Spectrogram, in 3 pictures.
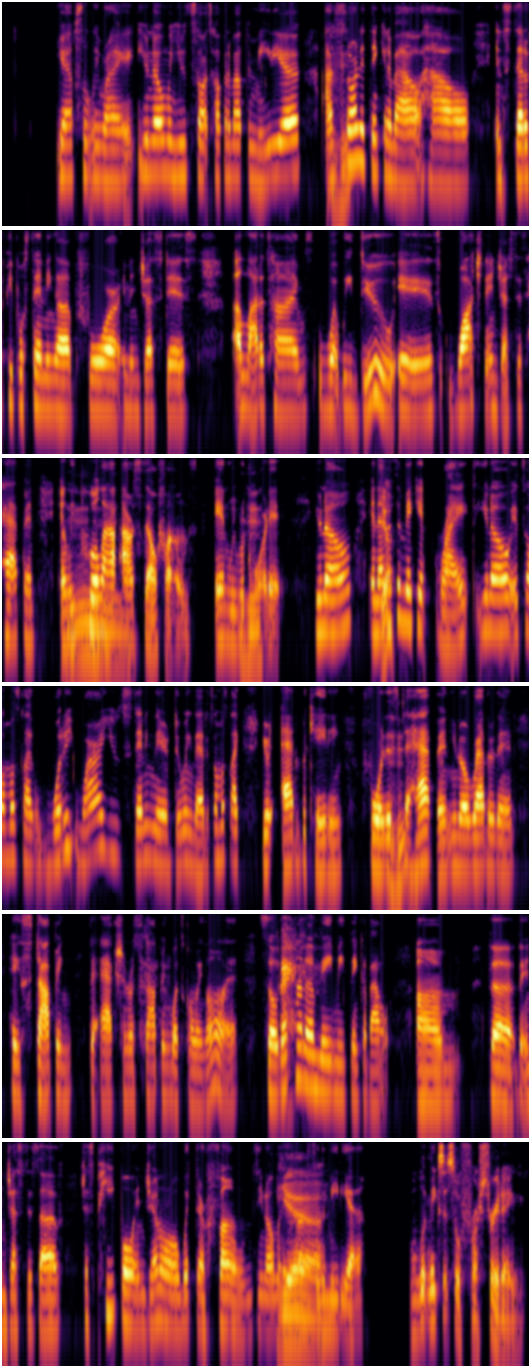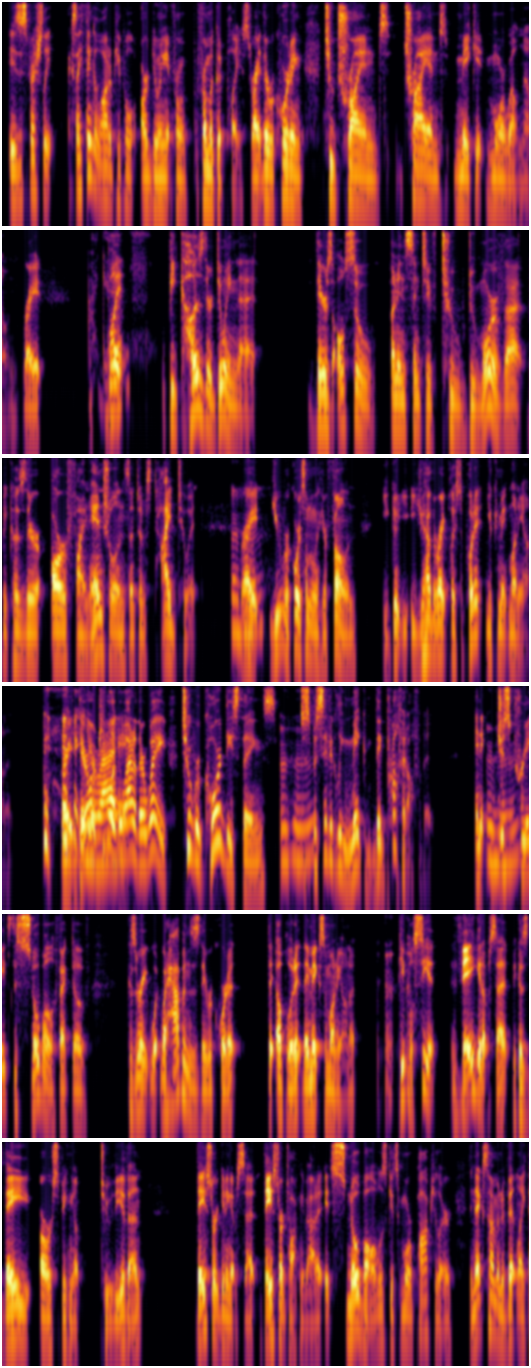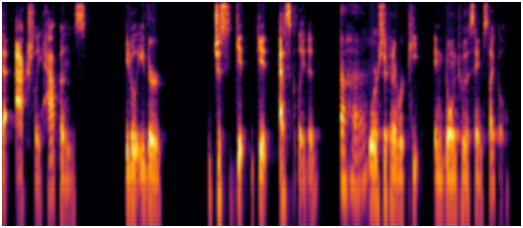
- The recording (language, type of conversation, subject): English, unstructured, Why do some people stay silent when they see injustice?
- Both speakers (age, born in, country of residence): 20-24, United States, United States; 45-49, United States, United States
- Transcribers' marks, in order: other background noise; drawn out: "Mm"; sigh; tapping; laugh; throat clearing; stressed: "they"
